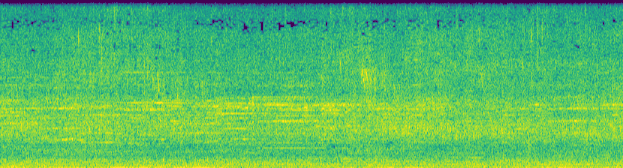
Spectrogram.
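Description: Steady rushing of swimming-pool water, an even hiss with no distinct splashes.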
